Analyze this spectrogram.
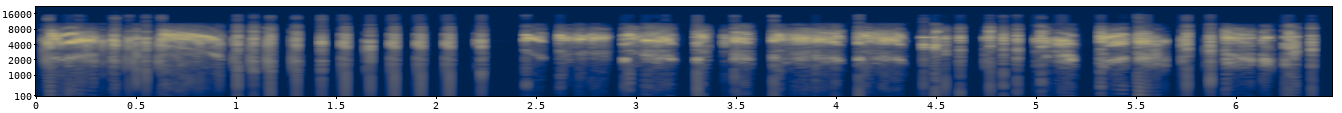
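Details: Swiftlet calling and roosting sound for swiftlet farming in Indonesia: loud high-pitched squeaky twitters, long buzzy phrases broken by fast clicking bursts.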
